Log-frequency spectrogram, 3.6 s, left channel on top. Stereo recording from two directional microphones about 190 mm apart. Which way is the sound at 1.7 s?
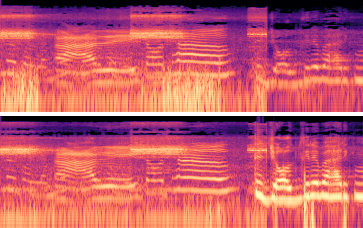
15° left (ahead or behind).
